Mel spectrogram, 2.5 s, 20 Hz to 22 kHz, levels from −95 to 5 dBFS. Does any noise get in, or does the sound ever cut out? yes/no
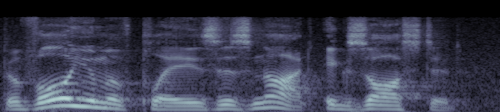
no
